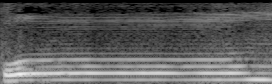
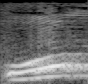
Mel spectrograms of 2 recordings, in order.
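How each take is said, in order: First: The vowel is held for three beats. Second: The vowel is short and quick. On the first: The speaker calls it right. "ત્રણ છે" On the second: The speaker calls it wrong. "ઓમ નથી બોલવાનું"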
